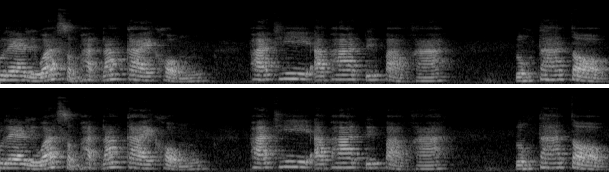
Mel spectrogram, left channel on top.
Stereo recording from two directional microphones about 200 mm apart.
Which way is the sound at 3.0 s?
15° right (ahead or behind).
